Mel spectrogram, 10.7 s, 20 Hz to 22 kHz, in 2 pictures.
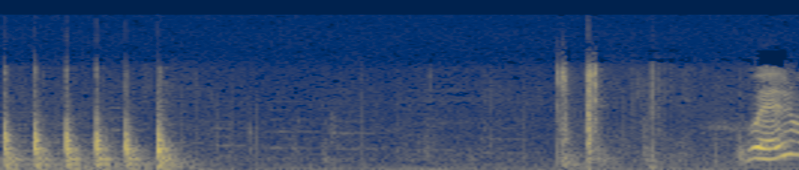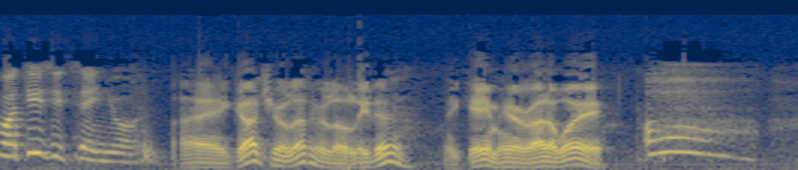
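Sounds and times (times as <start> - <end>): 
knocking on a wooden hotel room door: 0.0 - 1.3
speech: 5.0 - 9.8.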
